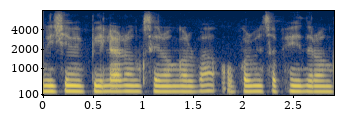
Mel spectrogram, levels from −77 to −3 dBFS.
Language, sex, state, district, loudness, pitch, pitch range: Bhojpuri, female, Uttar Pradesh, Gorakhpur, -15 LUFS, 195 Hz, 190-195 Hz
